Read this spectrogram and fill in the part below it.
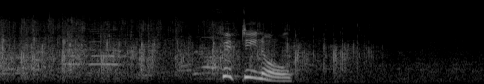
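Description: A crowd applauds and cheers in a large open stadium.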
